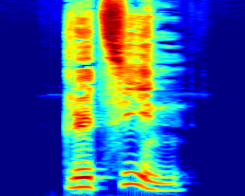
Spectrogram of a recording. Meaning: glycine (amino acid)
- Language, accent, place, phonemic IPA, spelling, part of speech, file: German, Germany, Berlin, /ɡlyˈtsiːn/, Glycin, noun, De-Glycin.ogg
